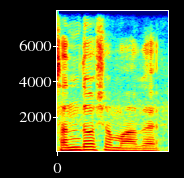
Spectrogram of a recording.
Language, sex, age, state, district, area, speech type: Tamil, male, 60+, Tamil Nadu, Mayiladuthurai, rural, read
